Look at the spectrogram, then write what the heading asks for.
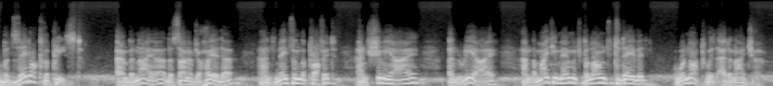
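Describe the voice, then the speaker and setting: Measured male scripture narrator. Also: mid-range voice, lively intonation, highs cut off. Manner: measured, formal. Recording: faintly noisy old cassette tape.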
